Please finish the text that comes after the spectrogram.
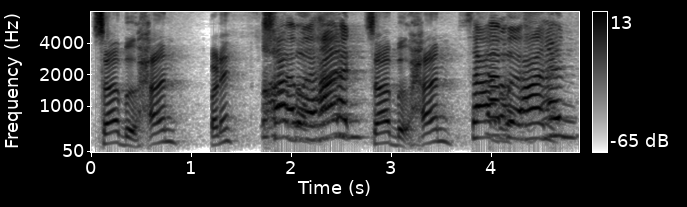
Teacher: यानी जब आप इसको पढ़ेंगे तो इसे सब हन नहीं पढ़ेंगे, ठीक है, इसे पढ़ेंगे सब हन। ये जो बा की आवाज़ लौटती हुई महसूस हो रही है ना, ये है कलकला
